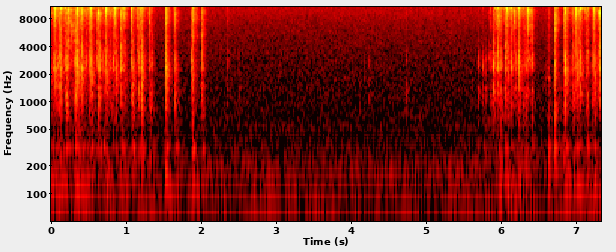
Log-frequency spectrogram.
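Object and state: Vintage mechanical keyboard with clicky switches.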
